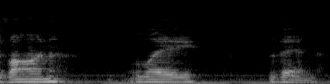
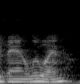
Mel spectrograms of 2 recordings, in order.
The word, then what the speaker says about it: Van Leeuwen: do you pronounce it it says von lay then that's how it says to say it in dutch and uh it says if you're in america you can say van luen if you want that's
